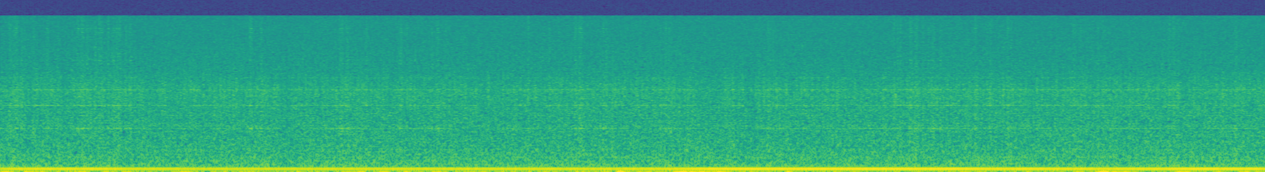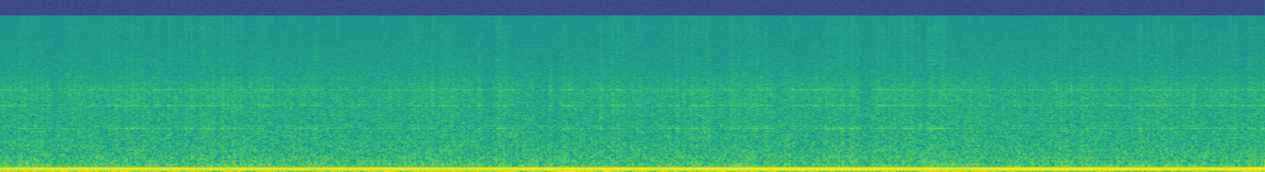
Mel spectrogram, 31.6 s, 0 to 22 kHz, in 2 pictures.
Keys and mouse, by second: 0.5 Tab, 2.2 Tab, 8.7 middle click, 9.1-14.6 right drag, 16.5-18.7 middle drag, 18.7 c, 21.7-22.7 middle drag, 24.4 w, 26.5 x, 28.9-31.5 drag, 31.5 w.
